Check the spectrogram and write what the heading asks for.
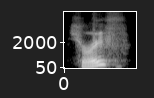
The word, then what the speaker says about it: Sharif: And Brandon Sharif, Sharif, yeah. like Omar.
